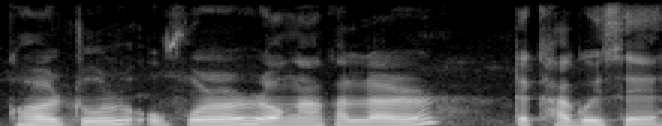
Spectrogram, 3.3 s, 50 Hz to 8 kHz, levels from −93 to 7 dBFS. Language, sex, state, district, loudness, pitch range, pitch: Assamese, female, Assam, Sonitpur, -16 LUFS, 160-185 Hz, 170 Hz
